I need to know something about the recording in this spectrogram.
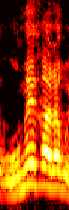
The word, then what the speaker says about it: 오메가: 우리가 W라고 읽지 않고요. 지금부터는 허근을 오메가라고 읽습니다.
